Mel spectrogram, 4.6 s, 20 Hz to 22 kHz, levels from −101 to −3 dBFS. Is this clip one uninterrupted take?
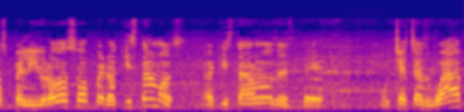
yes; 0 cuts

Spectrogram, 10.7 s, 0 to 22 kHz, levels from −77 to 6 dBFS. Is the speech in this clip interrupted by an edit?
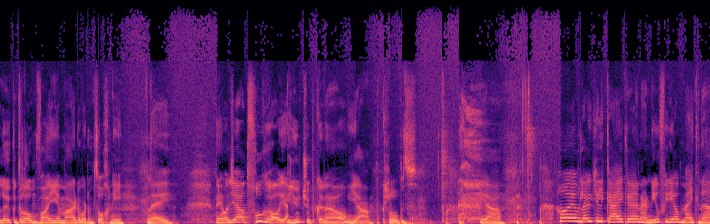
yes; 1 cut; at 4.3 s

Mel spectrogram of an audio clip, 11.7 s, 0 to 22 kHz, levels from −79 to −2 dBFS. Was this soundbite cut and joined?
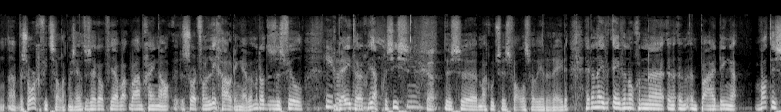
no; 0 cuts

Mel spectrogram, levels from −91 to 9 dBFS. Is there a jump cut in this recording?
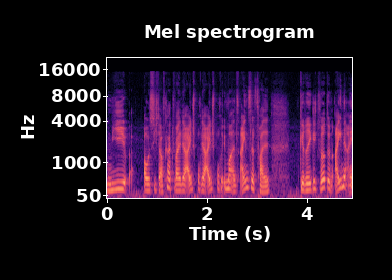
yes; 2 cuts; at 1.2 s, 1.9 s

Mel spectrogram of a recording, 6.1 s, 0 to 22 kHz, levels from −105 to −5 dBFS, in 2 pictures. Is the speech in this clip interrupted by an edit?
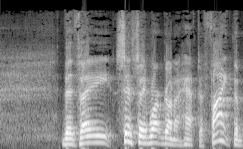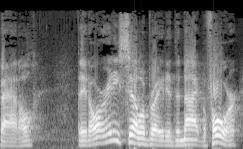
no; 0 cuts

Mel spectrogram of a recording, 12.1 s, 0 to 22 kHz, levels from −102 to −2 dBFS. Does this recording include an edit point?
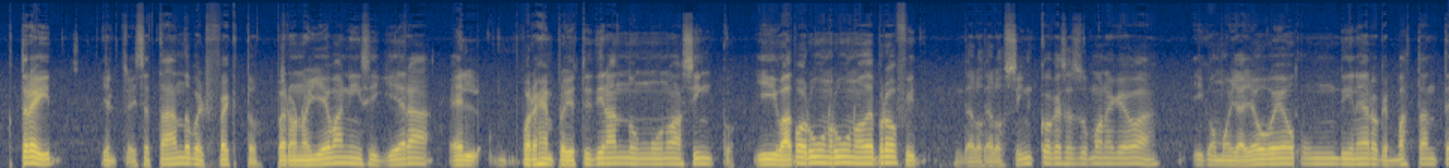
yes; 6 cuts; at 3.7 s, 6.2 s, 6.6 s, 6.9 s, 8.2 s, 10.8 s

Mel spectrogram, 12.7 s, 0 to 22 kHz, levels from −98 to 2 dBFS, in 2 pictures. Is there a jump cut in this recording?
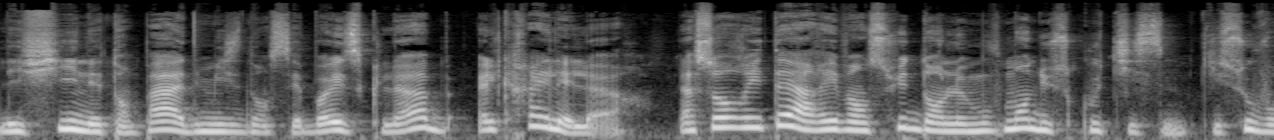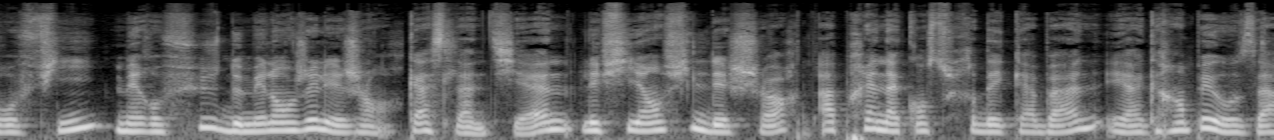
no; 0 cuts

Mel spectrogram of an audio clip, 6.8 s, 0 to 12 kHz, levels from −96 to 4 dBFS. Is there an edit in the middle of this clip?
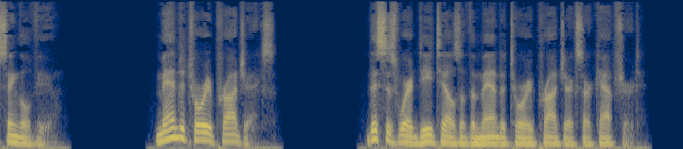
no; 0 cuts

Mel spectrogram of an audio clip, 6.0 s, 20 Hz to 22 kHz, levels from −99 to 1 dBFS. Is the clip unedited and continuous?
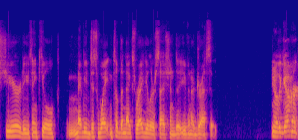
no; 1 cut; at 1.2 s

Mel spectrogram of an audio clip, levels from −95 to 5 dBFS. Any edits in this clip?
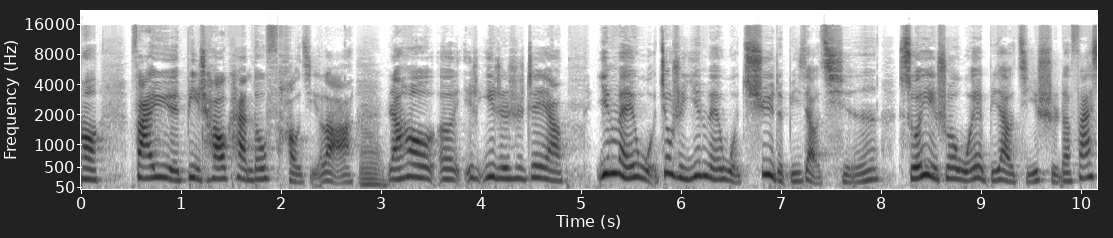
no; 0 cuts

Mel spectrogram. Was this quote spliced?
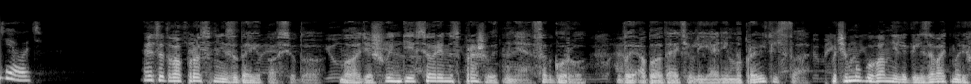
no; 0 cuts

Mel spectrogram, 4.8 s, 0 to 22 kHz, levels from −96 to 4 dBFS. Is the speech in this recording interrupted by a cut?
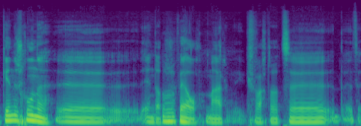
yes; 2 cuts; at 2.2 s, 3.3 s

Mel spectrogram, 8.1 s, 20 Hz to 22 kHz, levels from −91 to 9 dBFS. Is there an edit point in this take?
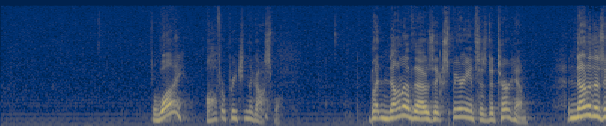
no; 0 cuts

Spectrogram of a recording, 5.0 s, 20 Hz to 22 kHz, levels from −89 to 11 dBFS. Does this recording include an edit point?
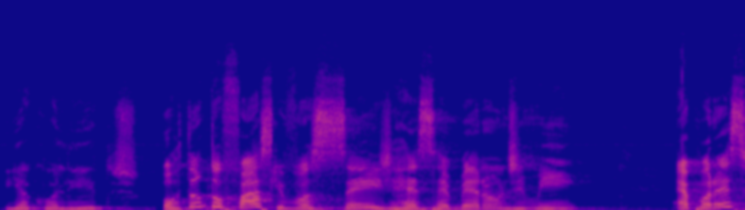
yes; 2 cuts; at 1.0 s, 1.8 s

